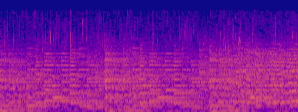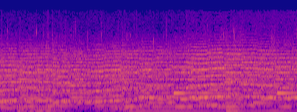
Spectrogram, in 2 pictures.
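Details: Steady instrumental music with layered sustained tones and soft rain-like texture, with no animal voice present.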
